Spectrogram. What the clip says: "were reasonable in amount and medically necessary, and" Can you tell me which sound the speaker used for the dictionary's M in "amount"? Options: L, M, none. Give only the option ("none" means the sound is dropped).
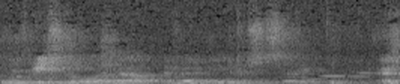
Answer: none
